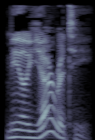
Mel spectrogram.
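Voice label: "meliority", British English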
